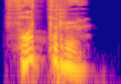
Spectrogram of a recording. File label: mushroom in arabic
